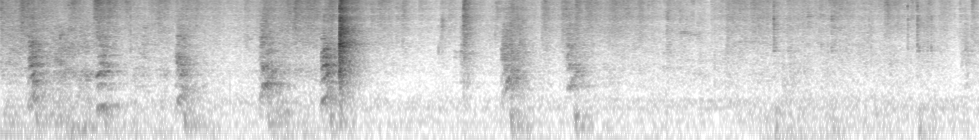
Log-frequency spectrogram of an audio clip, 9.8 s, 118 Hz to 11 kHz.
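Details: Vera's puppies, 45 days old, give short, sharp yips and barks. Bursts come irregularly over ten seconds and are loudest and densest in the first half. Faint room noise sits underneath.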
